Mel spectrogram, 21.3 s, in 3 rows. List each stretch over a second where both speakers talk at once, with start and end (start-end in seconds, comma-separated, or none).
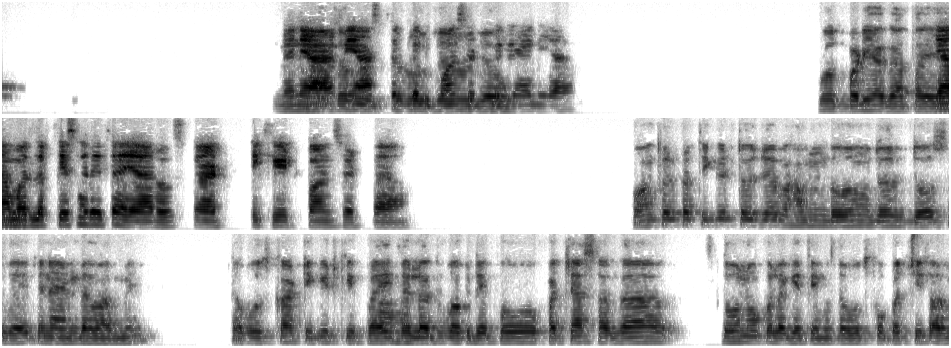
2.3-3.8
